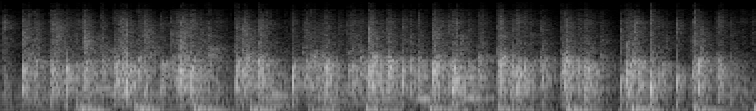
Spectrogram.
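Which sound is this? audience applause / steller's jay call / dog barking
audience applause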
